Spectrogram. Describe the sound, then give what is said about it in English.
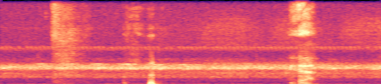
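A few short, separate frog croaks sound at uneven intervals over a steady, high insect-like drone of night ambience, with no talking. “Who chases someone around with a frog?”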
